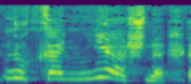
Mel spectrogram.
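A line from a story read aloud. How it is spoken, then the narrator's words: Joyful exclamation. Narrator (Russian): радостно воскликнула миссис Пингвин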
